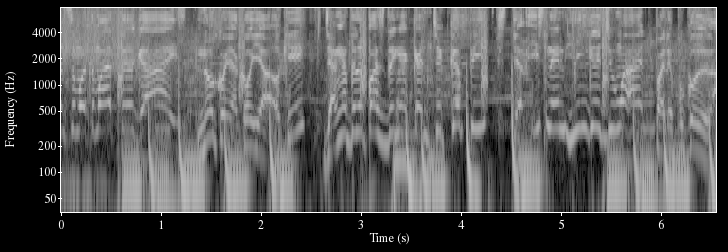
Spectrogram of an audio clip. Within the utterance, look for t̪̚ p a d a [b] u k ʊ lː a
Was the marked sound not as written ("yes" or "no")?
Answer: yes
